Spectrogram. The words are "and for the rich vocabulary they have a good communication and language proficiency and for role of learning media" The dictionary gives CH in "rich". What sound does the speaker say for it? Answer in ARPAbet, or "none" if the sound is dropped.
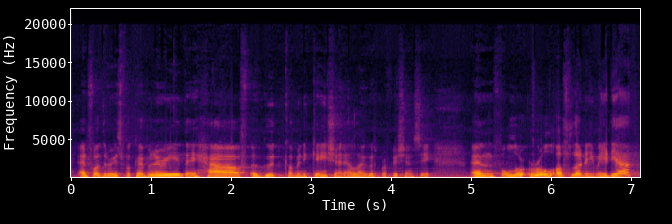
S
